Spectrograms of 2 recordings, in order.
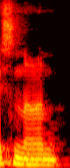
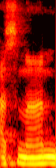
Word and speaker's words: स्नान: है उदाहरण के लिए शब्द है स्नान इसको लोग अनान भी कहते हैं और स्नान भोजपुरी में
